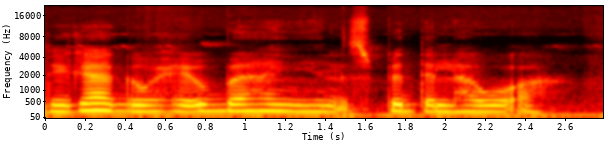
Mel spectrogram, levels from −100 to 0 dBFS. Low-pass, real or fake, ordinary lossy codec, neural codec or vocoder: none; real; none; none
